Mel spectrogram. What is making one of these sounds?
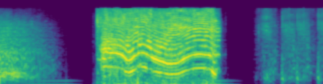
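A large dinosaur gives a shrill, wavering roar.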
